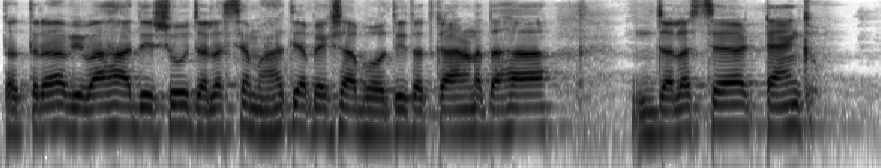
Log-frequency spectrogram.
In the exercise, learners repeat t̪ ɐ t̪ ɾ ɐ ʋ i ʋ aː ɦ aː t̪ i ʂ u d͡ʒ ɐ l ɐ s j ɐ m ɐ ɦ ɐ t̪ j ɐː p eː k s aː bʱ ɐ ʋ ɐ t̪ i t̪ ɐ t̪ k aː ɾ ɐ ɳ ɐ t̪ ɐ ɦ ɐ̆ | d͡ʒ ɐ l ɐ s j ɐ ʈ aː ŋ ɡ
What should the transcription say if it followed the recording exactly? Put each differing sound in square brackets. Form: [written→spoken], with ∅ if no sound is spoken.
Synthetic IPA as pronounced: t̪ ɐ t̪ ɾ ɐ ʋ i ʋ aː ɦ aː [t̪→d̪] i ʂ u d͡ʒ ɐ l ɐ s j ɐ m ɐ ɦ ɐ t̪ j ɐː p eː k [s→ʂ] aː bʱ ɐ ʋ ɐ t̪ i t̪ ɐ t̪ k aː ɾ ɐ ɳ ɐ t̪ ɐ ɦ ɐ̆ | d͡ʒ ɐ l ɐ s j ɐ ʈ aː ŋ [ɡ→k]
